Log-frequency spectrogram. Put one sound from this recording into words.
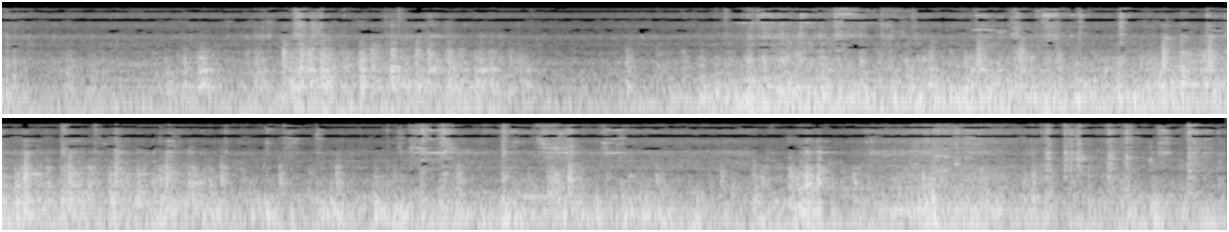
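Wood and debris crack and crash as an excavator tears at a house.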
